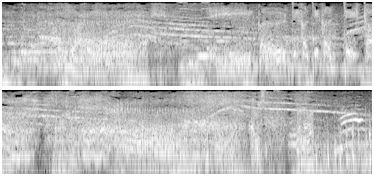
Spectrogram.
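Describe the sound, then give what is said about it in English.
A cat named Kopeck meows and yowls over and over, loud, its cries rising and falling across the whole stretch above a low, steady rumble. “Kopeck, you stop that, you bad kitty.”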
